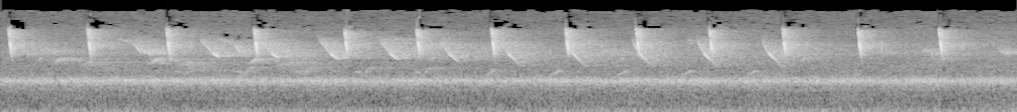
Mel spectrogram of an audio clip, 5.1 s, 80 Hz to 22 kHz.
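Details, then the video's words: Periodical cicadas emerged in 2021 after 17 years underground, heard as a steady, even drone held at one pitch throughout. Quick, high, downward-sliding bird chirps repeat about every half second over it. "SOUND OF CICADAS 2021"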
